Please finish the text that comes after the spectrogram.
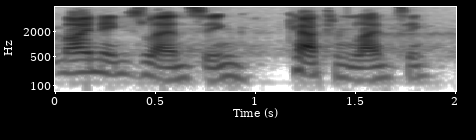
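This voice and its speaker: A woman's voice: low voice, a little fast, breathy edge. An actress in a 1940s radio drama playing an uneasy but proper lady held captive. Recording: dull old radio recording.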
